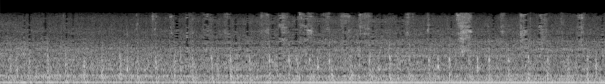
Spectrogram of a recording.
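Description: Heavy diesel earthmoving machinery running steadily under a deep, even hum, with frequent short clanks and rattles throughout and a sharper hissing clank just before the end.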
